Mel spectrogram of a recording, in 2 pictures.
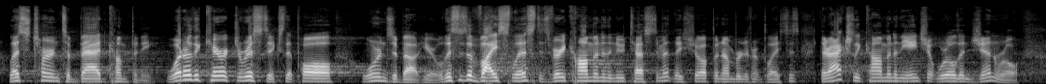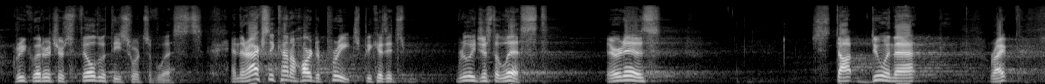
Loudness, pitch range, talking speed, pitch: -16 LUFS, 140-170 Hz, 210 wpm, 155 Hz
